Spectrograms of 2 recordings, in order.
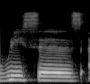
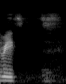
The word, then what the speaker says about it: Reese's: which is, that's how it's pronounced. I've been told, I know that there's a big debate between Reese's and Reese's. – Oh no, it's Reese's. It's totally Reese's.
